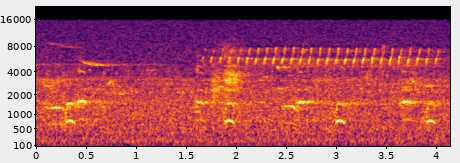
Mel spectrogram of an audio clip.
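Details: Canada goose goslings just hatched in their nest, Decorah, Iowa, USA, 14 April 2024: brief soft upturned peeps come in pairs, four in total, while another bird's rapid high trill runs in the background amid constant hiss.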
